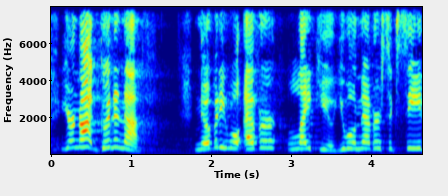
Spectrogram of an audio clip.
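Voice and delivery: mock accusatory shouting. Voicing the devil's accusations against the listener, acting out shouted accusations. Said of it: "the devil over here shouting accusations".

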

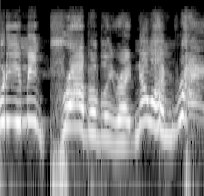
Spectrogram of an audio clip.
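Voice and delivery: very high-pitched mock furious screaming. Retelling Boone's outburst at the home plate umpire, imitating Boone screaming. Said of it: "He's just screaming at the end".

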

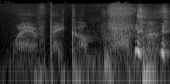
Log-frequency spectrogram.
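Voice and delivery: eerie, breathy, creepy whispered horror-film voice. Discussing a creepy fact about bodies on the episode, in a creepy whispery Blair Witch voice. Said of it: "like this in this creepy, whispery Blair Witch voice".

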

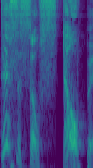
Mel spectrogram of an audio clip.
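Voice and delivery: acted-out yelling. Recounting watching television near daughter Deja, retelling a yell. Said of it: "And I'm yelling".

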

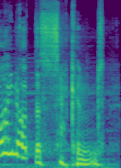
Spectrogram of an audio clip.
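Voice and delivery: feverishly agitated. The old woman presses her husband for the second wish, feverish. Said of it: "said the old woman feverishly".

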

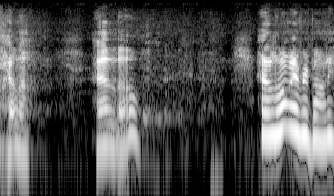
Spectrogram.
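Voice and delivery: put-on high-pitched baby talk in a grandpa-style voice. Grandpa greets everybody the way he talks to little Eva, high-pitched voice. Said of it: "She loves that high-pitched voice from Grandpa".

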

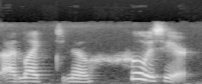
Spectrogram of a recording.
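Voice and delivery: ordinary talk

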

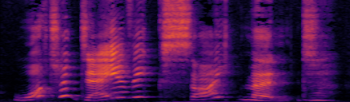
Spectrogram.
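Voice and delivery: spoken through a high, drawn-out laugh. Granny, hugged by Little Red after the wolf is chased away, laughing. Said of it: "laughed Granny".

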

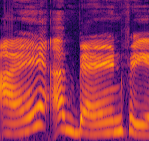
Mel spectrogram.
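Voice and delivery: put-on high, over-the-top valley girl accent. Describing how a cast member delivered the line: super valley girl voice. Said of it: "a super valley girl".

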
